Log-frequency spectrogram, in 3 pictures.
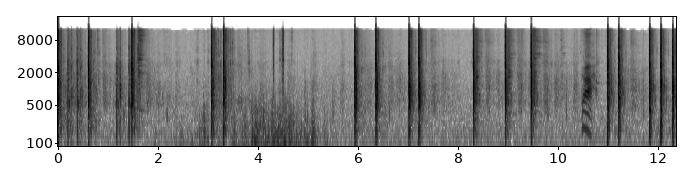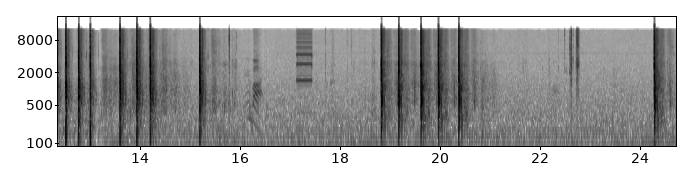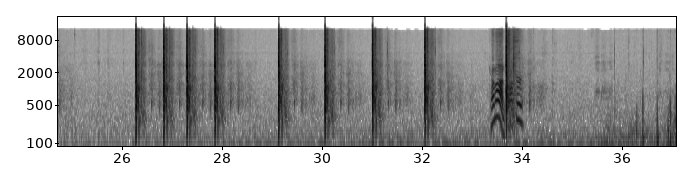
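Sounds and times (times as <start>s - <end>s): pistol firing rapid shots: 0.0s - 1.8s, 3.0s - 3.5s, 5.9s - 7.6s, 8.3s - 10.0s, 11.0s - 14.6s, 15.2s - 15.5s, 18.8s - 20.8s, 24.2s - 24.8s, 26.2s - 28.4s, 29.1s - 32.6s, 33.6s - 34.2s.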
